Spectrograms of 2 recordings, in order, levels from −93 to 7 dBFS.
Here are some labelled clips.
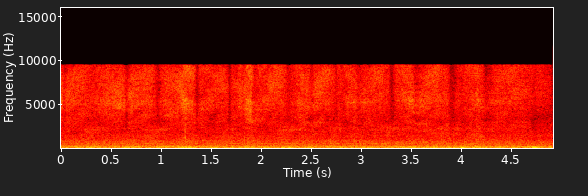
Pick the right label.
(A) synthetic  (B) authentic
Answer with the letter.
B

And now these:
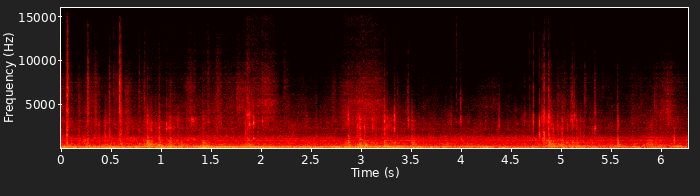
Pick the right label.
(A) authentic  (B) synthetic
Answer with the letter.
B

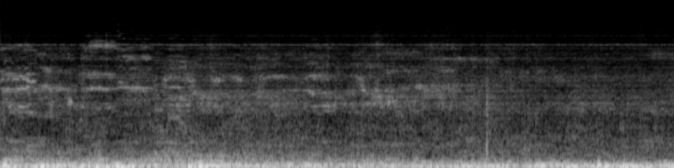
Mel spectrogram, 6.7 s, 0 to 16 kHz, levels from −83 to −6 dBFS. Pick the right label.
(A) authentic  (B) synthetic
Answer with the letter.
B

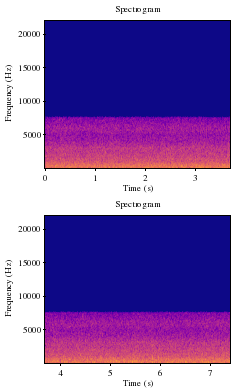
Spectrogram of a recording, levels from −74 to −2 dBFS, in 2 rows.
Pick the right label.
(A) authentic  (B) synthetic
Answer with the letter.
A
